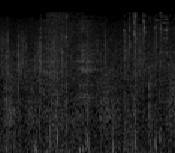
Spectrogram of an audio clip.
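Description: Horse galloping in the video game Shadow of the Colossus, with quick rhythmic hoofbeats drumming steadily over a quiet, soft background.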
